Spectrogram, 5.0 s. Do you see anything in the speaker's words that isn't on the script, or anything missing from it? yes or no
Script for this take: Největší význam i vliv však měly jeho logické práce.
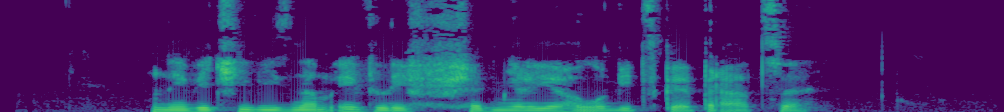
no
